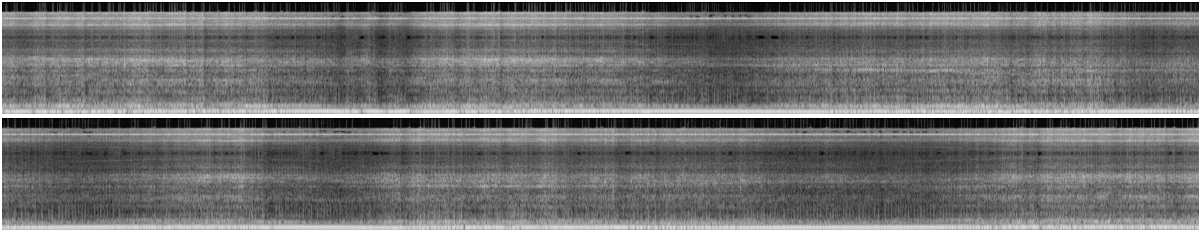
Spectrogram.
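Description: Motorcycle running at road speed, with loud, steady low rumble from the engine and wind on the microphone throughout.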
